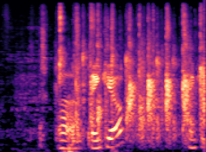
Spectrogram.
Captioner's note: students clapping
